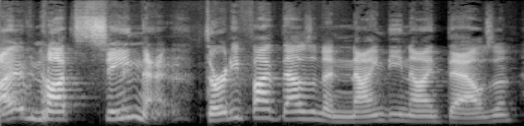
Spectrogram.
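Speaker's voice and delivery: high, loud disbelief; shocked at the number; surprised. Real, not acted. Shocked at the salary range.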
